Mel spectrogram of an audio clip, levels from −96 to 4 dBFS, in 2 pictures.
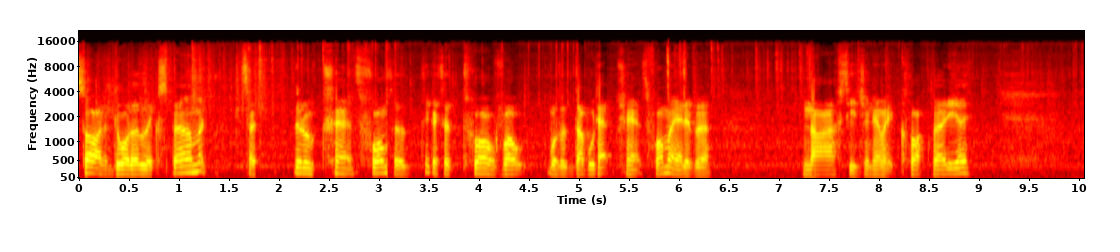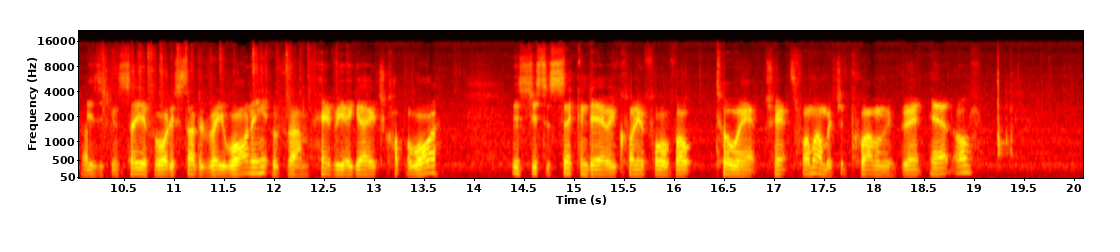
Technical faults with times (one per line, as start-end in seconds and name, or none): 1.65 compressed frames skipped
3.08 compressed frames skipped
5.17 compressed frames skipped
10.14 compressed frames skipped
13.61 compressed frames skipped
15.52 compressed frames skipped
